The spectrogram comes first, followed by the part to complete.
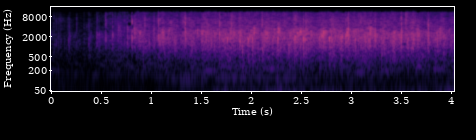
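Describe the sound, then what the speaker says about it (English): A crowd applauds after a campaign speech in the Batman Telltale Series video game, clapping swelling from quiet into a dense, sustained ovation that carries on to the end. "If only Mr. Wayne, my campaign's largest backer, could have heard that applause"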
